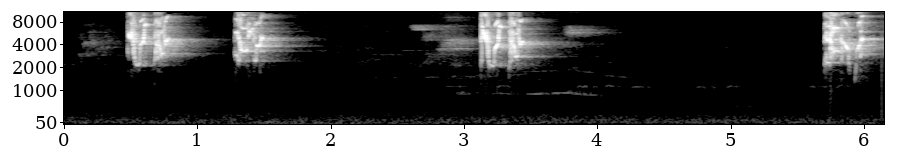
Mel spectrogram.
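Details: Lovebird ngekek, a long chattering call used to provoke other lovebirds: short harsh raspy bursts, each roughly a third of a second, in a row of four with gaps of up to two and a half seconds, over a faint low hum.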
